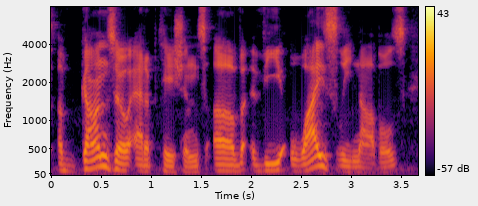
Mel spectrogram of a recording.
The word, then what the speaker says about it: Wisely: The Seventh Curse, in particular, was the first in a series of gonzo adaptations of the Wisely novels, sometimes pronounced Wesley, but they always spelled it Wisely, a w i s e l y.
